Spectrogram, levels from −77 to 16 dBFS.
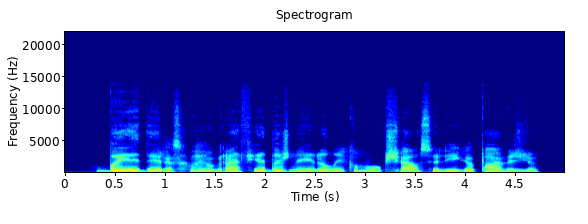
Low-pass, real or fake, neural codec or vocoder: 14.4 kHz; fake; codec, 44.1 kHz, 2.6 kbps, DAC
